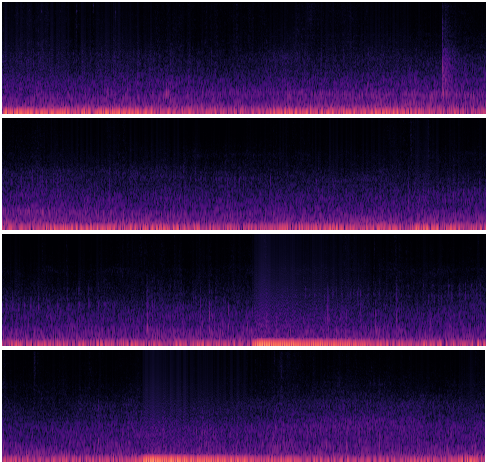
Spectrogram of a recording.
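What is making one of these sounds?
Huge hovering machines hum with a deep, steady rumble.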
